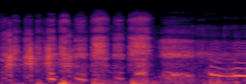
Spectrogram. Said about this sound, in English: You're like fucking heavy breathing.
